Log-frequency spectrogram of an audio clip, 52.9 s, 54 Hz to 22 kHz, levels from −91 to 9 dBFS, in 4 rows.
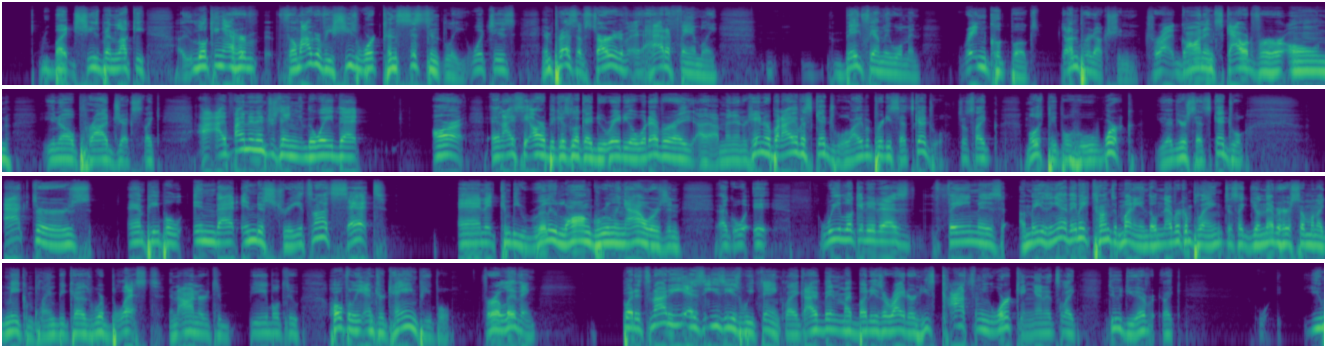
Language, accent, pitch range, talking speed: English, American, 130-185 Hz, 195 wpm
